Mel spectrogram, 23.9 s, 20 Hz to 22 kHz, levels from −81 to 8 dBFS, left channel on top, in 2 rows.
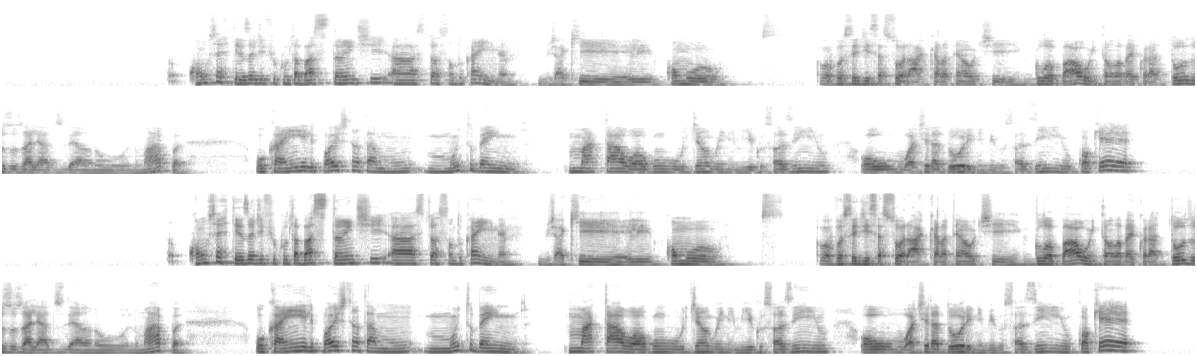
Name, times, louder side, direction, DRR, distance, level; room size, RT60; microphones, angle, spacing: voice 1, 1.9-7.3 7.6-7.7 8.2-13.8 14.5-17.2 17.6-23.2, right 4 dB, 85° right, 0.5 m, -29 dB
3.5 x 2.4 x 4.2 m
head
